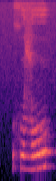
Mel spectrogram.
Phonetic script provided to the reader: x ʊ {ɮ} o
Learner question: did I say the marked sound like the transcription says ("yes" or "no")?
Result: yes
